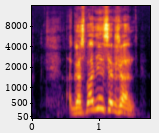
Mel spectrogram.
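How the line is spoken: Shouted. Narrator (Russian): крикнул он

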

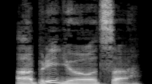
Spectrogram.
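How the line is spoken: Sighing. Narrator (Russian): вздохнул Кабан

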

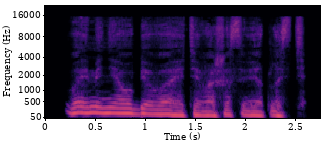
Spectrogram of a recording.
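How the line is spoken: Groaning. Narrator (Russian): простонал Аксаханов

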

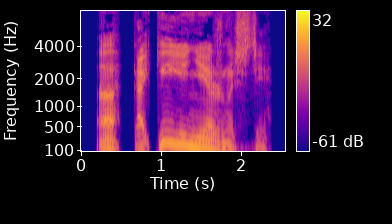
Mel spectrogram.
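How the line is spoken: Scoffing snort. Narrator (Russian): фыркнул Гош

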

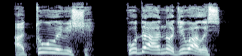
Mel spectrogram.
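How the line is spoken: Loud laughter. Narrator (Russian): Кайо захохотал

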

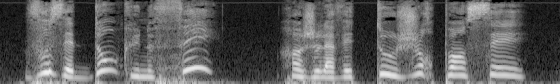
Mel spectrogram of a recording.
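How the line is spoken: Exclaimed. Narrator (French): s'écria Ninette

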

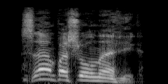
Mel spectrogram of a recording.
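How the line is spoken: Joyful grinning. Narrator (Russian): Радостно оскалился Гена

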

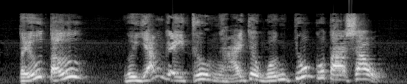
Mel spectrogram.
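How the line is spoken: Deep heavy shout. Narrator (Vietnamese): chợt có một giọng quát nặng trầm nổi lên

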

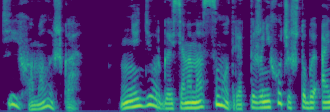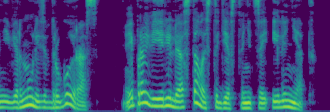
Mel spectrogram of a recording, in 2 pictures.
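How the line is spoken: Whispered. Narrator (Russian): он прошептал

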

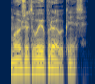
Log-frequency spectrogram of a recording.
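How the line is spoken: Sighed. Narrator (Russian): вздохнул Джонсон

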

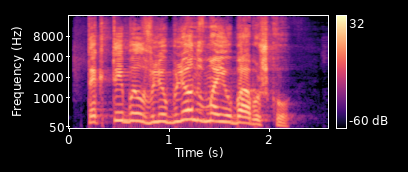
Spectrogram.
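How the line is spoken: Shouting after someone. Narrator (Russian): крикнула Эльса ему вслед

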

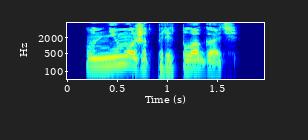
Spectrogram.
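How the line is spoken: Angry. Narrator (Russian): сердито сказал Андрей

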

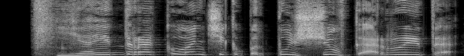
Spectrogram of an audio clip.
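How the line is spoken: Sob. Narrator (Russian): всхлипнул кранец

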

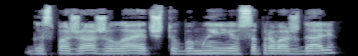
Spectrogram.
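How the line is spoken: Calm question. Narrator (Russian): Спокойно осведомился Раэрн, словно не услышал

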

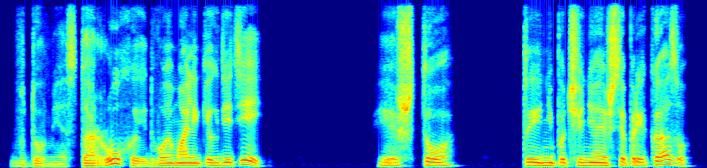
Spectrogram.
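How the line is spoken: Furious words through teeth. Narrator (Russian): с яростью процедил главный каратель

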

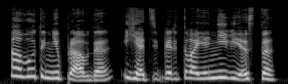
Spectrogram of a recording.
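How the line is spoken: Manic laughter. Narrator (Russian): Захохотала я, как сумасшедшая

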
